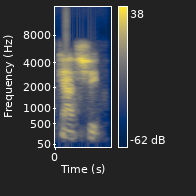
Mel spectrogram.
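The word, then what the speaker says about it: cache: cachier c a okay some people will pronounce cash memory but the correct is cach a okay so cash a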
